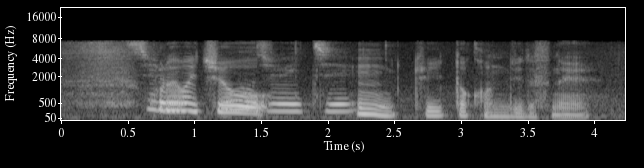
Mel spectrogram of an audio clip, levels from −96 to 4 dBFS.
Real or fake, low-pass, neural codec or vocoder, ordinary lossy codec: real; 7.2 kHz; none; none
